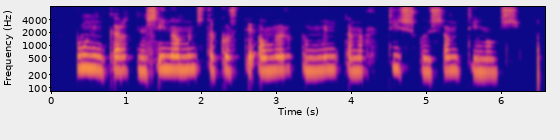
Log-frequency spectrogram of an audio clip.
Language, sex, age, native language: Icelandic, male, 11, Icelandic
